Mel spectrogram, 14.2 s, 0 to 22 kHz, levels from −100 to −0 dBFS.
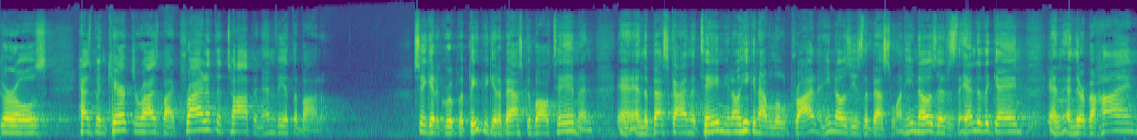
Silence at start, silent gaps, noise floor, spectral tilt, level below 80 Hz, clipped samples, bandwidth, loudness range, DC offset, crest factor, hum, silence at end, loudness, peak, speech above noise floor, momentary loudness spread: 0 s; none; -49 dBFS; -2.5 dB/octave; -64 dBFS; under 0.1%; 17 kHz; 4 LU; under 0.1%; 16 dB; none; 0 s; -15 LUFS; 0 dBFS; 34 dB; 8 LU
